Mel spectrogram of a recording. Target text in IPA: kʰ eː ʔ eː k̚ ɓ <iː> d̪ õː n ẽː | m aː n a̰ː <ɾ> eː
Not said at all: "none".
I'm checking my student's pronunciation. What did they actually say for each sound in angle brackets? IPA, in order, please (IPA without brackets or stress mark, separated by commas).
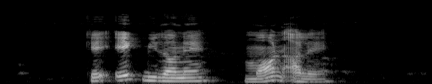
iː, l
